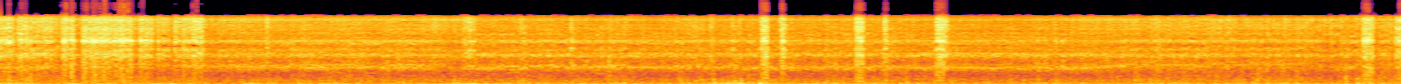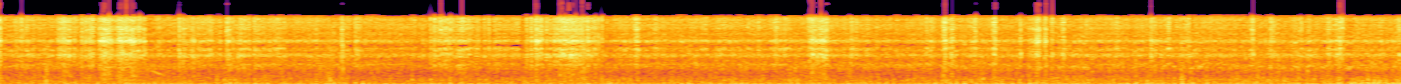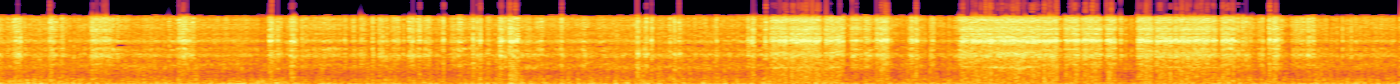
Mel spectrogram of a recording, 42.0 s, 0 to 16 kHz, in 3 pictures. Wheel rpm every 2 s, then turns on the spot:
220, 220, 210, 180, 170, 190, 230, 220, 230, 230, 230, 230, 220, 230, 230, 230, 230, 230, 220, 220, 230.
none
